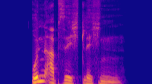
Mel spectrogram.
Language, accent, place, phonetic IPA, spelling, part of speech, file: German, Germany, Berlin, [ˈʊnʔapˌzɪçtlɪçn̩], unabsichtlichen, adjective, De-unabsichtlichen.ogg
- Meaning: inflection of unabsichtlich: 1. strong genitive masculine/neuter singular 2. weak/mixed genitive/dative all-gender singular 3. strong/weak/mixed accusative masculine singular 4. strong dative plural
